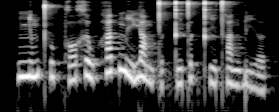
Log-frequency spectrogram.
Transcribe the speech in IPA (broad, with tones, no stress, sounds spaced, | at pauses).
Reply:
ɲ ə˧˥ m t̪ʰ u˨˩ p̚ x ɔ˧˥ x ə˨˩˦ w h a˦˥ t̚ m i˨˩˦ j a˨˩ m t̪ ə˨˩ k̚ t̪ i˧˥ t̪ ə˦˥ k̚ t̪ʰ i˨˩˦ t̪ʰ a˧ n ɓ i˨˩ ə̯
